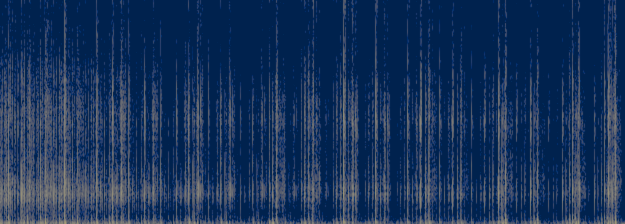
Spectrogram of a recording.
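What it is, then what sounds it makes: Leather glove. Bare fingertips tap the surface of a black leather glove worn on one hand and held close to the right side of a microphone, with an echo effect applied. A quick, uneven run of soft, dull taps with a low thump and a bright, crackly edge dies away almost instantly, at a quiet level throughout.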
